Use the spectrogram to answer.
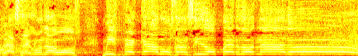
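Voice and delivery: high shouted declarations with held endings; proclamación a gritos. Real, not acted. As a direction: lead the crowd, stretching each last word. Leads congregation in shouted declarations. (proclamación aguda y sostenida a gritos)

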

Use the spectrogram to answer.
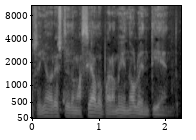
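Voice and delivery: very soft, low murmured prayer; subdued bewilderment. Retold or imitated. Preacher reenacting being left confused before God, hushed and low. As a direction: confess it to God almost under the voice. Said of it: "me quedé así, como diciendo".

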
